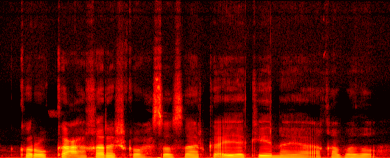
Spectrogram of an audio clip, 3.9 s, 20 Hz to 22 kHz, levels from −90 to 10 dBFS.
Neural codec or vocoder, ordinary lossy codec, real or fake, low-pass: none; none; real; none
